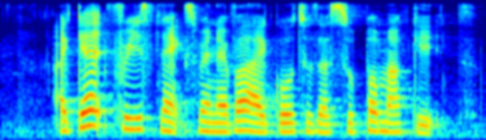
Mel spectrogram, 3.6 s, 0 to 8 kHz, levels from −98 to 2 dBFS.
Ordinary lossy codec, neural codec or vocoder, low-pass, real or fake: none; none; 7.2 kHz; real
